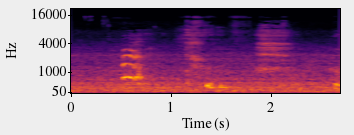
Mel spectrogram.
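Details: Black-and-white cat fawning with a high voice after bath time: one quick, bright, high meow, then softer low chirps and a faint later call over background hum and rustling.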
